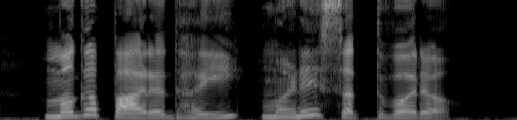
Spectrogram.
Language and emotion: Marathi, neutral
